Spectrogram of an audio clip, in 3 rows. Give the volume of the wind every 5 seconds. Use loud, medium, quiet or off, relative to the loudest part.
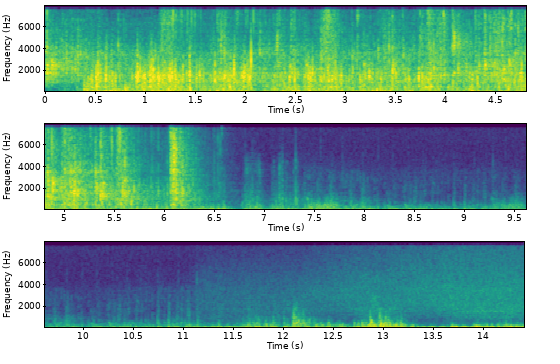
loud, medium, medium.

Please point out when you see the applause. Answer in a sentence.
You can hear the applause from 0.0 to 5.7 s.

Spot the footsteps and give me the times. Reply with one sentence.
The footsteps can be heard from 1.1 to 6.6 s.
